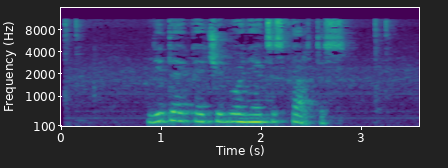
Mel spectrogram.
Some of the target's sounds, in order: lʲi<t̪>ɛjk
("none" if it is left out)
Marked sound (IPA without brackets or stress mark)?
d̪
